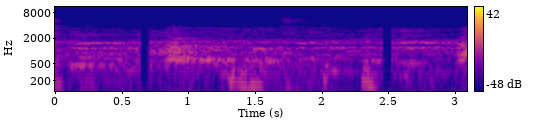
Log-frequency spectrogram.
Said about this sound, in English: All right, and then when your dog barked, it freaked me out.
